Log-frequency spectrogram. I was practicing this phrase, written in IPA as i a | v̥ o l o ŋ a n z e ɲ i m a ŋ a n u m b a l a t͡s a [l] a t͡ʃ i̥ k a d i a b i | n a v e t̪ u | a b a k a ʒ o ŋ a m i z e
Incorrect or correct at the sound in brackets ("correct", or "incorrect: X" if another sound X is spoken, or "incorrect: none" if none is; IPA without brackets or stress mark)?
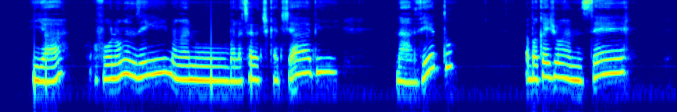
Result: incorrect: ɾ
